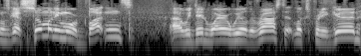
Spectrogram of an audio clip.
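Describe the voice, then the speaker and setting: Noticeable background noise sits behind a man with a high-pitched voice. He talks at a fairly quick pace with ordinary pitch variation. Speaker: car mechanic vlogger. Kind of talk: casual tutorial walkthrough.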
